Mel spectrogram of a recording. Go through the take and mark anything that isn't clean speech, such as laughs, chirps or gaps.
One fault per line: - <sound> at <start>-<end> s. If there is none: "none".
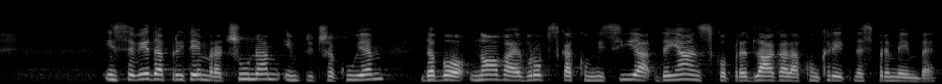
none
